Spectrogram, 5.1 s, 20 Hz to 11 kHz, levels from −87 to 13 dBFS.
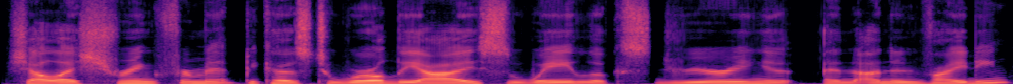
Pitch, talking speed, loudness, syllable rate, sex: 180 Hz, 180 wpm, -18 LUFS, 4.6 syllables/s, female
